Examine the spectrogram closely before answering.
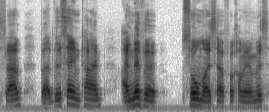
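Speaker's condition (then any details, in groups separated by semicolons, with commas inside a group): Cerebral palsy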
